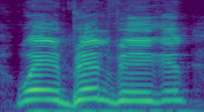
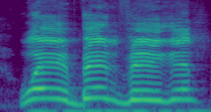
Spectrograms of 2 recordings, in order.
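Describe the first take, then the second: No difference in how they are said.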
